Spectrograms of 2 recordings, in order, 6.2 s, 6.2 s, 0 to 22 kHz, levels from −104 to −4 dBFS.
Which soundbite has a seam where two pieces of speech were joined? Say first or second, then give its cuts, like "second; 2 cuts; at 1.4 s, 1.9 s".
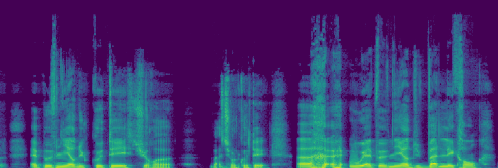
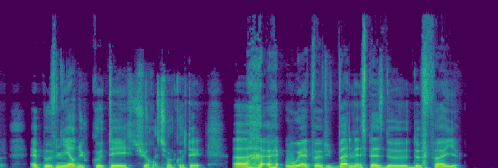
second; 3 cuts; at 1.9 s, 4.0 s, 4.4 s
